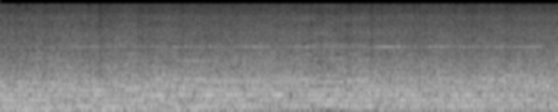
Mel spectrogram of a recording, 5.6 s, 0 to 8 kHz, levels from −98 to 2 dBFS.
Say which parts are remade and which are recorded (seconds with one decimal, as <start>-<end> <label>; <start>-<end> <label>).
0.0-1.0 recorded; 1.0-1.8 remade; 1.8-3.0 recorded; 3.0-3.7 remade; 3.7-5.6 recorded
